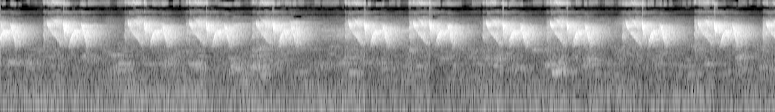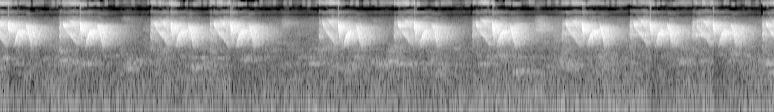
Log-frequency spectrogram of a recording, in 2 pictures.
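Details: Persistent song of a Sunda warbler, used as a lure: about twenty clear, high, shrill bursts in a steady, evenly spaced run, with little background noise.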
